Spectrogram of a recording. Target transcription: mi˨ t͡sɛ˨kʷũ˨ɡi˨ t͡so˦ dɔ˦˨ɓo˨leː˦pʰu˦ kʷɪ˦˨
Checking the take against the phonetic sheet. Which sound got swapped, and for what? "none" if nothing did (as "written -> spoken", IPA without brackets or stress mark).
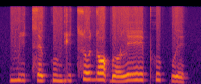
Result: none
